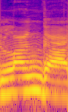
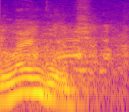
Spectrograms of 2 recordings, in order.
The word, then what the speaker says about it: language: J'ai pas dit lang. Je sais qu'il y a quelqu'un ici, je ne prononce pas ça, il va dire lang. Non, c'est language.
